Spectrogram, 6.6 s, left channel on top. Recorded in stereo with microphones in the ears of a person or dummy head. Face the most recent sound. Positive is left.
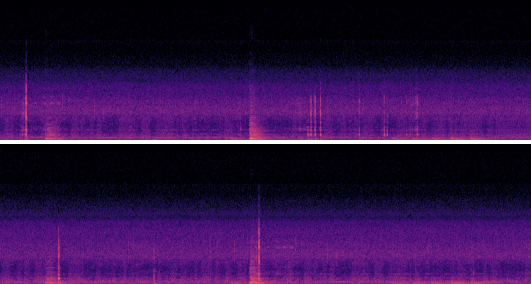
turn(degrees=45)  # may be behind; listen again after turning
